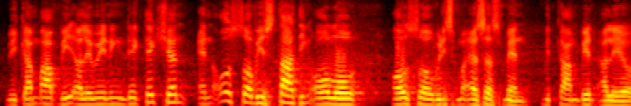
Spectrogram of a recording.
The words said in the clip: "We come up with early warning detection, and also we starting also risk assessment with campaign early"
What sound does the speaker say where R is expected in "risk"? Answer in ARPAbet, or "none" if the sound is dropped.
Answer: W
